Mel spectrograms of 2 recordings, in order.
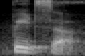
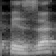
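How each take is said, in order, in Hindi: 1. बीच में z से पहले एक हल्की t ध्वनि है। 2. बीच में एक सामान्य z ध्वनि है। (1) "इसके बीच में हल्का सा टी साउंड आता है" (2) "इसे पिज़्ज़ा कहा जाता है"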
